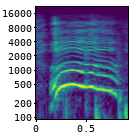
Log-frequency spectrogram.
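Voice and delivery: loud, very high-pitched "oh"; girly squeal. Retold or imitated. Friend running up the stairs in fright, mocking girly squeal. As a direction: squeal like a little girl fleeing upstairs. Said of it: "I heard his little girly voice".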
